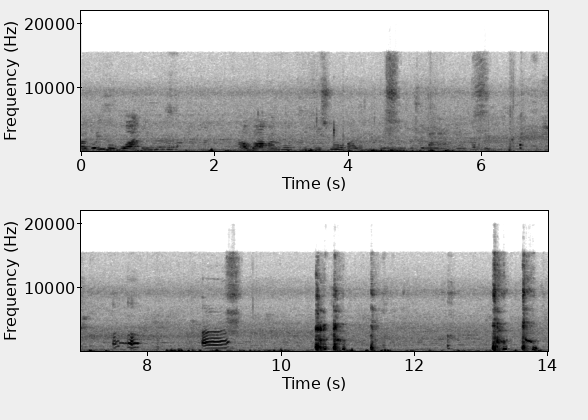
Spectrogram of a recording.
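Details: An infant boy whimpers and fusses, then gives several short, harsh coughs in quick succession: a severe cough.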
